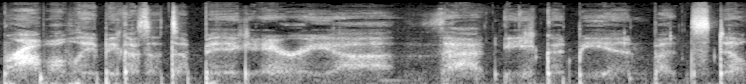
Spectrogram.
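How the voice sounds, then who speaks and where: A woman whispers at a moderate pace over noticeable background noise. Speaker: true crime ASMR creator. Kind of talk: whispered true crime storytelling. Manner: whispered.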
